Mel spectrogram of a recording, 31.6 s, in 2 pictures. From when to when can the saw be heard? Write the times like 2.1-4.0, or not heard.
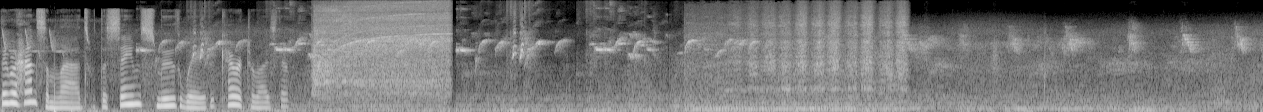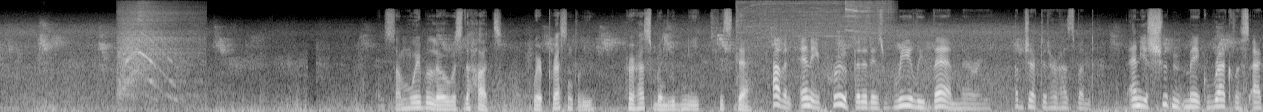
3.9-5.7, 8.6-11.4, 17.2-18.4, 24.9-26.9.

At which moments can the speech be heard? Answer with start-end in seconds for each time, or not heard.
0.0-3.6, 20.5-31.5.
